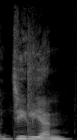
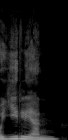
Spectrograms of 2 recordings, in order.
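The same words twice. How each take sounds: First: The first consonant is strong and hard. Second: The first consonant is soft and light. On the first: "no alcanza a ser como Gillian" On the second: "lo pronunciamos muy suave"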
